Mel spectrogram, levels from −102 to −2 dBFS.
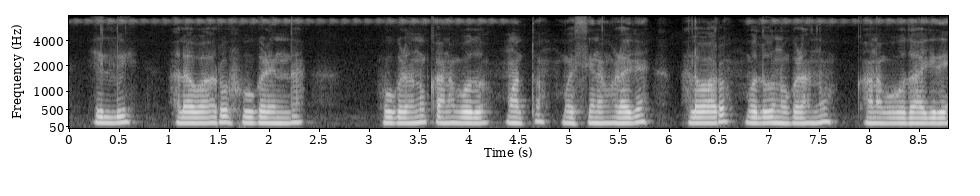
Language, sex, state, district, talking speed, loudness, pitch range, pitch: Kannada, male, Karnataka, Dharwad, 100 wpm, -23 LUFS, 145-160 Hz, 150 Hz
